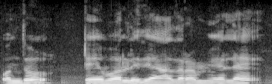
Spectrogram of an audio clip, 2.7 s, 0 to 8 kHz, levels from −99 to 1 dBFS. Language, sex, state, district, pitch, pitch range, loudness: Kannada, male, Karnataka, Koppal, 120 Hz, 115-130 Hz, -14 LUFS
